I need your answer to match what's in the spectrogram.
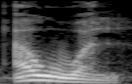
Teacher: اما واو عربی از بین دو لب ادا میشه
